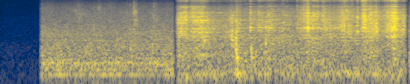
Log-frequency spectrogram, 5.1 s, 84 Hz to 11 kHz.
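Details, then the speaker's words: Accord with H22 swap, homemade fan shroud on tucked radiator, fan bench-powered: uneven clicking rattle on the fan whir, sharper as it spins up; blades touching the shroud from insufficient clearance, later fixed. "I don't like that. We gotta figure out where that noise is coming from. It's touching something somewhere."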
